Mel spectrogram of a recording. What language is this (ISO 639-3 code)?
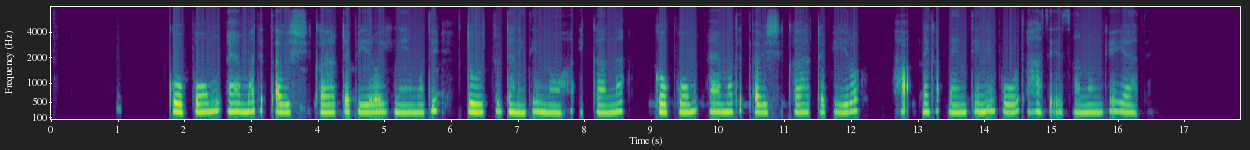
sid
